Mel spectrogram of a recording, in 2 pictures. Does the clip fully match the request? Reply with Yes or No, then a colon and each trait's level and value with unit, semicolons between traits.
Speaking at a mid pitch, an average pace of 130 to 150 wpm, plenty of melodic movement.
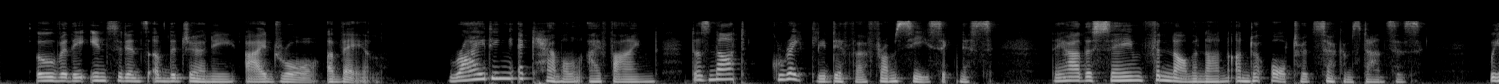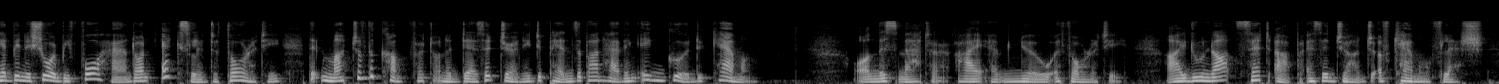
Yes: medium, 145 Hz; average, 145 wpm; wide, 5.7 semitones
